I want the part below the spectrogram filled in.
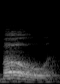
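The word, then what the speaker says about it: bough: Rough does not rhyme with cough, neither does it rhyme with bow, which is B-O-U-G-H.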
